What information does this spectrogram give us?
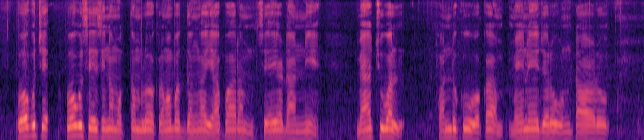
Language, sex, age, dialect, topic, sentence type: Telugu, male, 18-24, Southern, banking, statement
